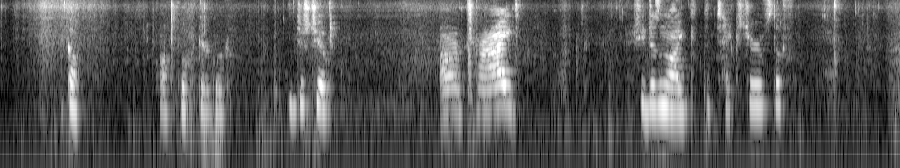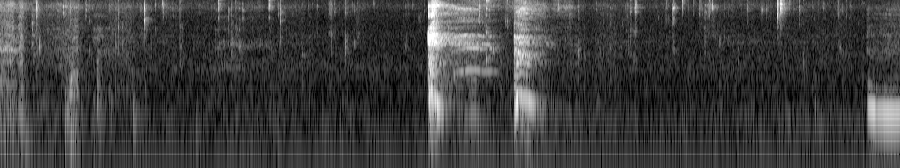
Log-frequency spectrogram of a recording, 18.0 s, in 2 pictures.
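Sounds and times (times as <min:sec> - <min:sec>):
girl chewing sweets: 0:04.6 - 0:18.0
girl laughing: 0:13.3 - 0:14.5.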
